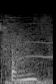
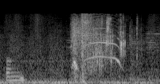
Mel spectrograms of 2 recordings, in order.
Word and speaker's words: Feng: Apparently the proper way to pronounce that is Feng. Because it's a I think Chinese name people say. Yeah, apparently you pronounce it Feng.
